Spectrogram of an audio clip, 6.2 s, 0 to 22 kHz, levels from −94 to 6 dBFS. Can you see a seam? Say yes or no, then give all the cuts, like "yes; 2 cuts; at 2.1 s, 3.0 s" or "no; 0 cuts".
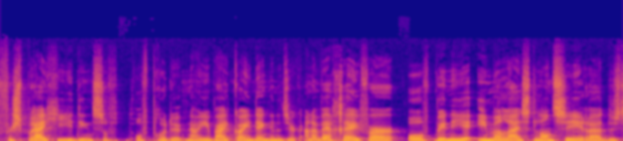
no; 0 cuts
